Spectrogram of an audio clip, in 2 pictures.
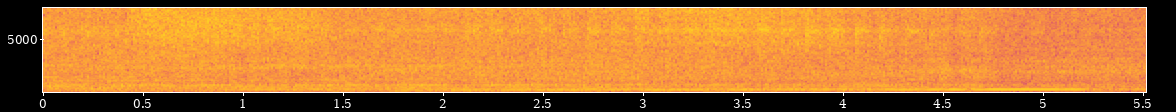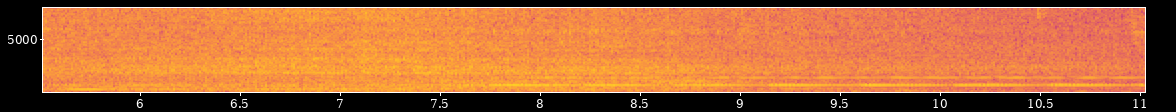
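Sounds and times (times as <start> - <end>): train wheels rumbling on rails: 0.0 - 11.0
level crossing alarm ringing: 7.6 - 11.0.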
